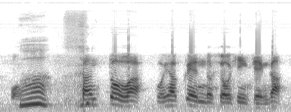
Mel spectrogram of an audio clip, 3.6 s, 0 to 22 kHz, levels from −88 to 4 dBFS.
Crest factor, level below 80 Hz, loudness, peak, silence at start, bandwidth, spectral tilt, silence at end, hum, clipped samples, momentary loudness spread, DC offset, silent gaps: 16 dB; -62 dBFS; -24 LUFS; -10 dBFS; 0.15 s; over 20 kHz; -6 dB/octave; 0.15 s; none; under 0.1%; 5 LU; under 0.1%; none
